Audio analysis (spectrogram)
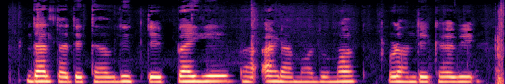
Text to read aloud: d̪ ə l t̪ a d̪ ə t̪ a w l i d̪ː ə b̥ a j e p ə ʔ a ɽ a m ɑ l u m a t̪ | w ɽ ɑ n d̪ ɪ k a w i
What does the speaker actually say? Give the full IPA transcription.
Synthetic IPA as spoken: d̪ ə l t̪ a d̪ ə t̪ a w l i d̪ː ə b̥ a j e p ə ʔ a ɽ a m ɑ l u m ɑ t̪ | w ɽ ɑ n d̪ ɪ k a w i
